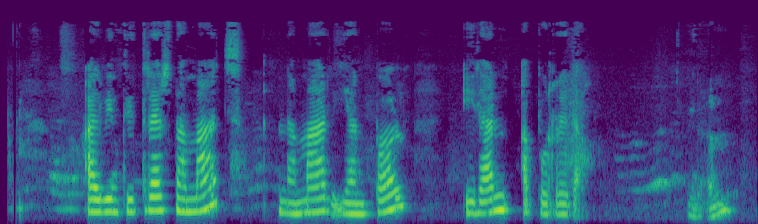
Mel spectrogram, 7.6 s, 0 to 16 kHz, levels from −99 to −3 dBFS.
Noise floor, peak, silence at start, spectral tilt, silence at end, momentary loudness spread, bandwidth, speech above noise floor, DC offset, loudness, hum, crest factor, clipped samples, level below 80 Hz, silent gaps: -60 dBFS; -6 dBFS; 0.2 s; -6.5 dB/octave; 0.25 s; 21 LU; 11.5 kHz; 36 dB; under 0.1%; -25 LUFS; none; 20 dB; under 0.1%; -74 dBFS; none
